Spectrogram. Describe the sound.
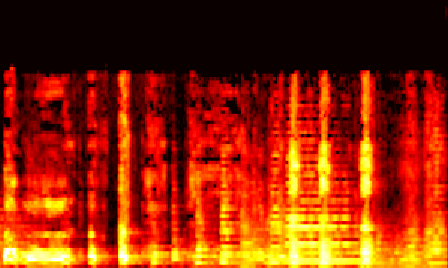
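A dog barks and howls, with a few sharp, loud barks standing out among drawn-out, wavering whining and howling tones that rise and fall in pitch.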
